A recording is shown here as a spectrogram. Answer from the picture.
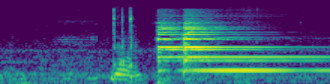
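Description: Subscribe-button animation sound effect: a quick double mouse click about three quarters of a second in, then a single bell chime that rings out and fades over about a second and a half.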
